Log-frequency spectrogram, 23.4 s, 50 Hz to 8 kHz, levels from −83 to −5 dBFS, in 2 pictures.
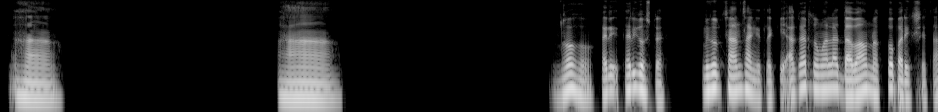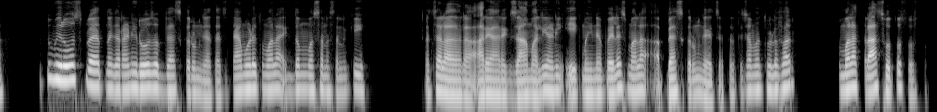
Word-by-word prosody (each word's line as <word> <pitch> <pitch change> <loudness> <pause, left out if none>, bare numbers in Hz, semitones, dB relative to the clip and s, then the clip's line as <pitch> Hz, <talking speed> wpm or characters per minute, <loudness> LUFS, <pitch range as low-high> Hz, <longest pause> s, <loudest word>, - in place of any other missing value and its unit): हां. 95 -4 -1 2.8
हां. 95 -2 0 2.7
हो, 120 +8 +1
हो. 110 -2 -3
खरी, 120 +3 0
खरी 140 +2 +2
गोष्ट 120 -8 0
आहे. 90 - -4
तुम्ही 130 +6 -2
खूप 135 - -10
छान 130 +1 +2
सांगितलं, 105 -7 -2
की - - -9
"अगर 150 +6 0
तुम्हाला 140 +1 +2
दबाव 115 +2 +4
नको 140 +7 -1
परीक्षेचा, 95 -2 -4
तर 150 +8 -20
तुम्ही 220 -2 +5
रोज 210 +1 +6
प्रयत्न 155 -3 +2
करा 135 0 +1
आणि 145 +1 +2
रोज 145 +1 +4
अभ्यास 130 -2 -1
करून 120 -2 -3
घ्या 100 -1 -3
त्याचा." 105 +1 -8
त्यामुळे 135 +3 +2
तुम्हाला 135 0 -1
एकदम 135 +3 -3
असं 130 +1 -3
नसेल, 120 -1 -6
की 135 -2 -2 0.9
"चला, 120 -4 +5 0.4
अरे-अरे, 110 -1 +3
एक्झाम 105 +2 +1
आली 110 +5 +1
आणि 125 0 +1
1 115 +1 -2
महिना 115 0 0
पहिलेच 140 +5 +3
मला 130 +1 +1 0.2
अभ्यास 120 +1 0
करून 115 +1 -2
घ्यायचा 95 -3 -3
आहे," - - -17
तर 110 - -7
त्याच्यामुळे 135 +3 -3
थोडंफार 140 +4 +1
तुम्हाला 140 -3 -1
त्रास 130 +3 +4
होतोच 145 +5 -1
होतो. 105 0 -11
125 Hz, 140 wpm, -24 LUFS, 110-140 Hz, 2.8 s, रोज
